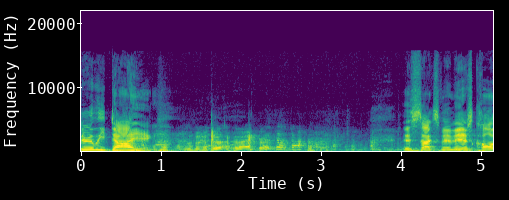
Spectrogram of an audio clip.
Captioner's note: audience laughing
